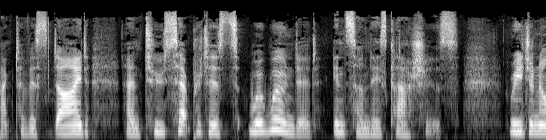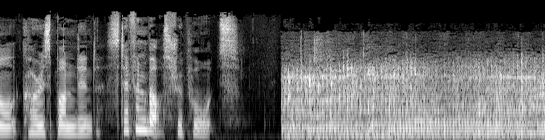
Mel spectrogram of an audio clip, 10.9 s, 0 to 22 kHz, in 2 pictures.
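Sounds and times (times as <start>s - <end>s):
speech: 0.0s - 9.3s
military helicopter rotor thumping overhead: 8.3s - 10.9s.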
